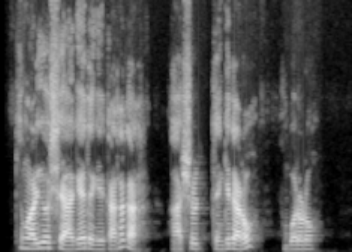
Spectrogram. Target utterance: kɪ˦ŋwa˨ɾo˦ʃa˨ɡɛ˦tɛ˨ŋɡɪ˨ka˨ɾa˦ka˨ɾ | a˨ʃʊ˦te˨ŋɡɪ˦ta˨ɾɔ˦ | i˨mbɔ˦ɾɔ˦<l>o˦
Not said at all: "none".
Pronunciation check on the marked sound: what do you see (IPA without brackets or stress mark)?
ɾ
